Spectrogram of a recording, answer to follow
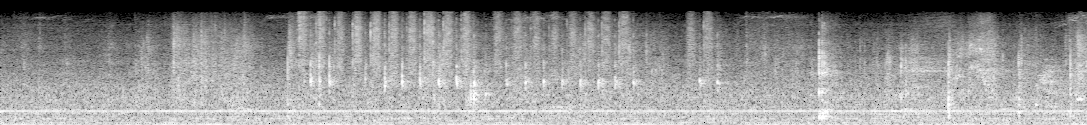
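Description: A trigger spray bottle of IPA (isopropyl alcohol) panel-wipe solution being pumped rapidly, a quick even run of spritzes over about three and a half seconds, with a single sharper knock later on. A steady hum sits underneath.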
